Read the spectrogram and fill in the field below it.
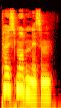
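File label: "postmodernism", British English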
